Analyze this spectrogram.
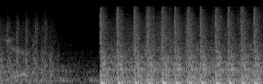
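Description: A gun fires rapidly in quick bursts, loud and close.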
